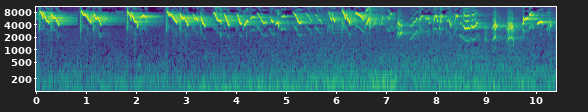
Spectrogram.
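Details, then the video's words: Oriental white-eye singing a song meant for luring and tutoring other birds: a stream of high, thin, rapidly descending notes in quick clusters, with lower twittering phrases toward the end. "kicau burung Pleci"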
